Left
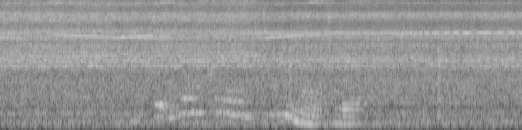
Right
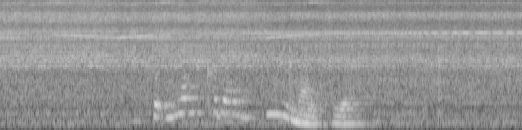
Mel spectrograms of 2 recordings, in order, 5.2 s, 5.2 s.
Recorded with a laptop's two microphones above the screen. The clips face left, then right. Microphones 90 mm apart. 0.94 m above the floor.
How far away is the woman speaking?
About 4 m.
